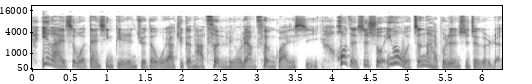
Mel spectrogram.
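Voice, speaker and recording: A woman talks at a fairly quick pace in an ordinary speaking voice. Her pitch varies in an ordinary way. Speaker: radio DJ and podcast host. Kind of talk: casual chat.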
